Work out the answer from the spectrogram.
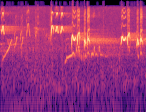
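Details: Brief white-rumped shama song for training other shamas: a few upslurred notes, then clusters of sharp high chips and short whistled flourishes in quick groups.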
